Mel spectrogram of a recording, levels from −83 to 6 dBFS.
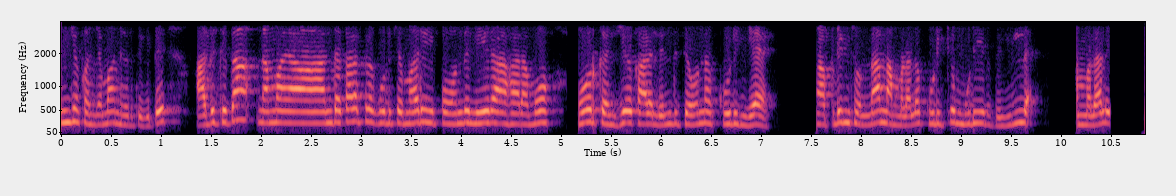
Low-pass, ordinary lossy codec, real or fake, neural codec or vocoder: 3.6 kHz; AAC, 32 kbps; real; none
